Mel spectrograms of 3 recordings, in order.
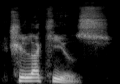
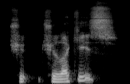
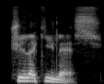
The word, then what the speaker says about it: chilaquiles: Google says it's chilaquiles. Okay. Is it pronouncing it like Castilian Spanish or like Mexican Spanish? Because that does make a difference. Just says American pronunciation. Oh, that's probably the wrong Spanish. Mexican Spanish. Chilaquiles.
